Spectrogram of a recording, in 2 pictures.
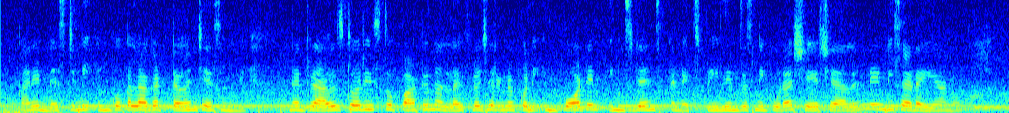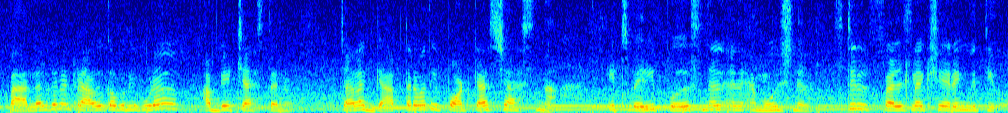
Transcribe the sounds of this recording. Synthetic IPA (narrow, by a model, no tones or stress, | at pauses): kaːniːɖesʈiniʔiŋkɔkɐlaːɡaːʈɐɾnt͡ʃeːsind̪i | naːʈɾaːʋelsʈoːɾiːst̪oːpaːʈunaːlɐjpʰlo̞ːd͡ʒɐɾɡinɐkonːiʔimpaːɾʈɐɳʈinsiɖenʈsɛ̃ɳɖekspiːɾijɐnsesnikuːɽaːʃeːɐɾt͡ʃɛːjaːlɐnine̞ːnuɖisɐjɖɐjːaːnu | paːɾlɐlɡaːnaːʈɾaːʋelkɐʋɐɾlukuːɽaː | ɐ̰p̚ɖe̞ːʈ̚t͡ʃeːst̪aːnu | t͡ʃaːlaːɡaːp̚t̪ɐɾʋaːt̪ɐipaːɖkaːsʈt͡ʃeːst̪unːaːiʈsʋeɾipɐɾsɐnɐlɛ̃ɳɖemoːʃɐnɐlsʈilfelʈlɐjkʃeːɐɾiŋɡʋid̪ju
